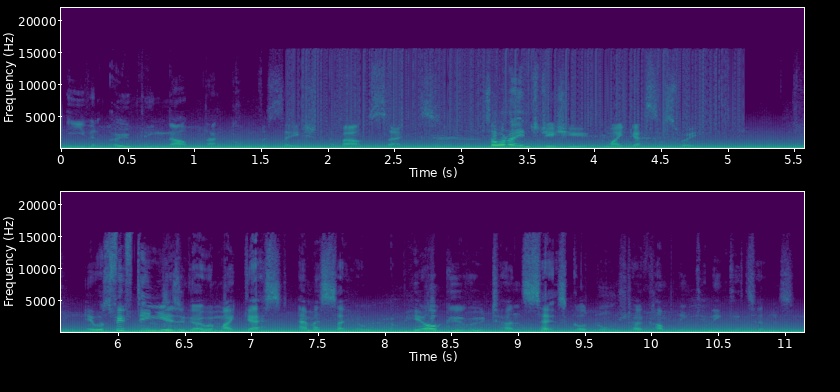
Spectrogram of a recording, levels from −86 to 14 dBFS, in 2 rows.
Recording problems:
electrical hum; loud; throughout; 60 Hz, 6 dB below the speech
crackling; noticeable; from 1.5 to 5 s; 15 dB below the speech
murmuring crowd; faint; throughout; 20 dB below the speech

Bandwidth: 15.5 kHz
